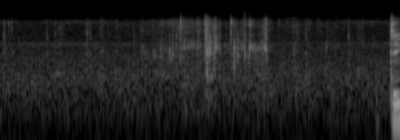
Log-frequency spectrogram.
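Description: Faint handling sounds of a small plastic toy helicopter being turned over in the hands, with a short run of light plastic clicks a little before the middle.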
